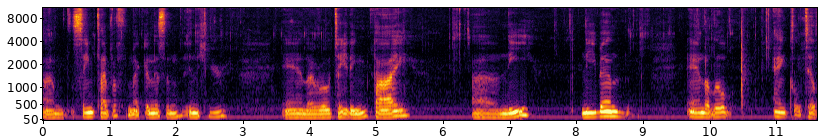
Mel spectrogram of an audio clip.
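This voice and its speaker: A dark, mellow tone at a very slow pace, with long, frequent pauses and ordinary pitch variation. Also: man, medium pitch for a man. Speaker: toy reviewer. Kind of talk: product review. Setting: at home at night. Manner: hesitant, many fillers. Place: home room. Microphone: phone near.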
